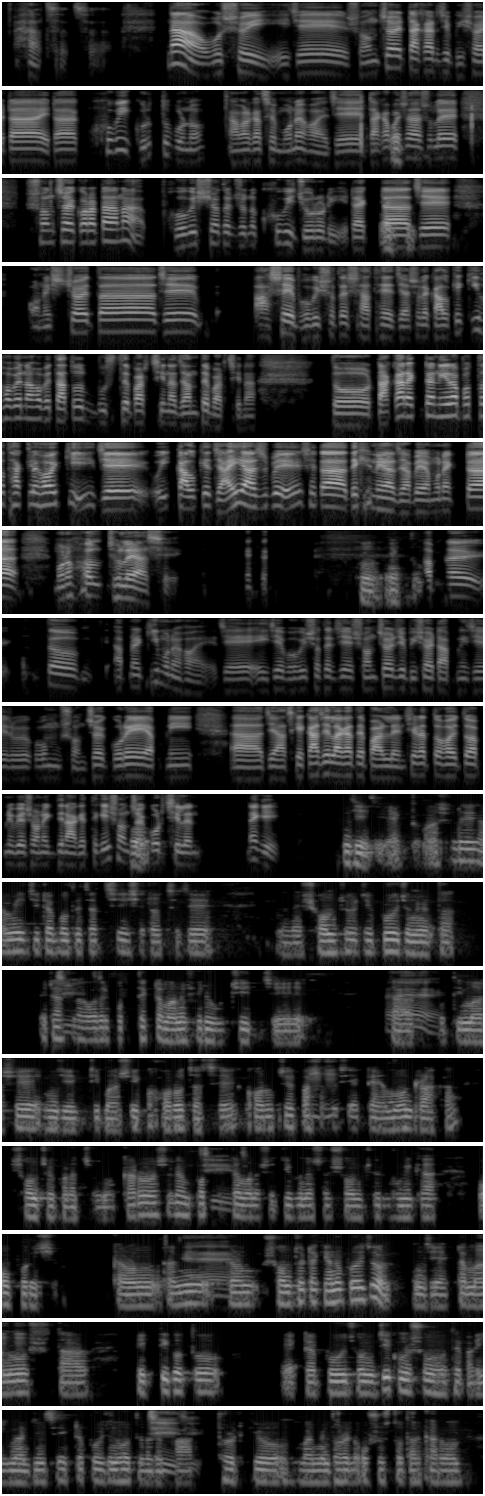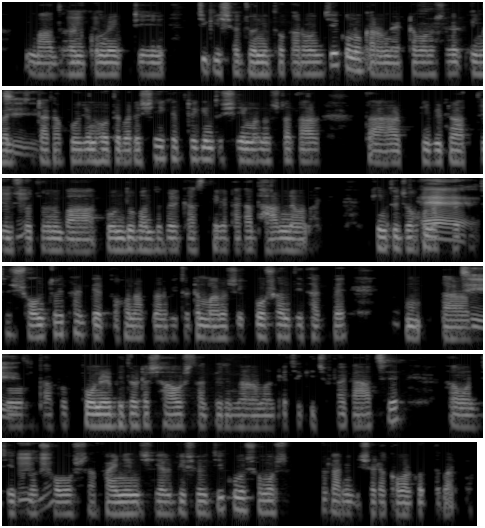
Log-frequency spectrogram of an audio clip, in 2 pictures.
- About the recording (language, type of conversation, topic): Bengali, unstructured, আপনি কেন মনে করেন টাকা সঞ্চয় করা গুরুত্বপূর্ণ?
- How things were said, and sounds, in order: other background noise; "আচ্ছা" said as "হাচ্ছাছা"; unintelligible speech; tapping; static; chuckle; "অপরিসীম" said as "অপরিসী"; in English: "financial"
